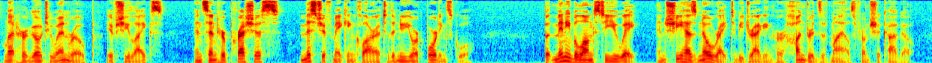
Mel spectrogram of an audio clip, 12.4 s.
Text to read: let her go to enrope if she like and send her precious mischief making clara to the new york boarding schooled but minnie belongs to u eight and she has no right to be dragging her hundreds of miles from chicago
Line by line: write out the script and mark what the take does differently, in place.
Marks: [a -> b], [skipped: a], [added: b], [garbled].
let her go to enrope if she [like -> likes] and send her precious mischief making clara to the new york boarding [schooled -> school] but minnie belongs to u eight and she has no right to be dragging her hundreds of miles from chicago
